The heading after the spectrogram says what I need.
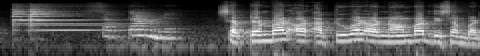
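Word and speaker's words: octobre: ई का उच्चारण नहीं है, केवल R तक का उच्चारण है.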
